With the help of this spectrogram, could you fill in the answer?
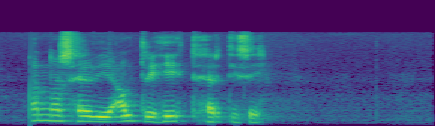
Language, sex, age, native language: Icelandic, male, 40-49, Icelandic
